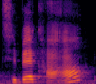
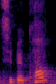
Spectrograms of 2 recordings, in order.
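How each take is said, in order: First: The final a vowel is said twice. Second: The final a vowel is said once. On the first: The speaker calls it wrong. "이렇게 묻지 않고" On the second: The speaker calls it right. "라고 물어보잖아요"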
